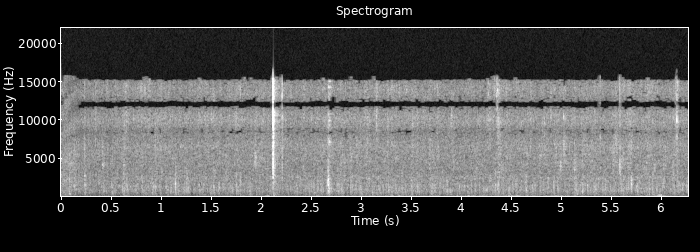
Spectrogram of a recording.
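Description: Wood fire crackling and hissing under a pot of simmering water, with a few sharp pops, the loudest about two seconds in.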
